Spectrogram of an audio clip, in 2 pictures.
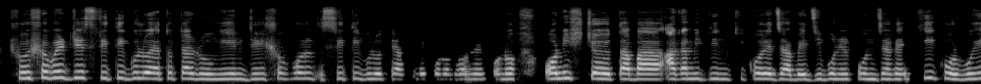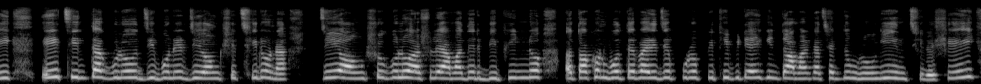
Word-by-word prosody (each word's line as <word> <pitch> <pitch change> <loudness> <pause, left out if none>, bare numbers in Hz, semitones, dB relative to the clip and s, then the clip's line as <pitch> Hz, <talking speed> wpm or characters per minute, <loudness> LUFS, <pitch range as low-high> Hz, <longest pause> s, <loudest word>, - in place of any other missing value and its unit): শৈশবের 295 +2 +2
যে 305 - +3
স্মৃতিগুলো 285 -1 -3
এতটা 270 0 -3 0.2
রঙিন 245 +1 0
যে 250 - -3 0.2
সকল 265 +1 -4 0.3
স্মৃতিগুলোতে 255 -2 -4
আসলে - - -9
কোনো 240 -1 -4
ধরনের 240 0 -4
কোনো 245 0 0 0.4
অনিশ্চয়তা 265 -2 +3
বা 240 0 +7 0.3
আগামী 255 +1 0
দিন 255 -1 -4
কি - - -17
করে 255 -1 +5
যাবে? 235 -1 +2 0.2
জীবনের 245 0 -1
কোন 250 -1 -1
জায়গায় 245 0 -1
কি 310 0 -3
করব? 240 -3 +3 0.2
এই 295 - +2 0.5
এই - - +5
চিন্তাগুলো 310 -2 +2 0.2
জীবনের 300 +1 -2
যে 295 - +1
অংশে 275 0 -6
ছিল 310 +1 -4 0.2
না। 245 - +3 0.4
যে 310 +1 -1 0.2
অংশগুলো 310 +3 -2
আসলে 290 +1 -2
আমাদের 275 +1 0
বিভিন্ন 310 +4 -3 0.4
আ - - +5
তখন 320 +3 +3
বলতে 305 0 +1
পারি 300 -1 +5
যে 310 - 0
পুরো 310 -1 -2
পৃথিবীটাই 305 0 -2
কিন্তু 295 -1 -3
আমার 270 0 0
কাছে 270 +1 -3
একদম 290 +2 -5
রঙিন 280 +2 -1
ছিল। 230 - -6 0.2
সেই 305 +4 -2
275 Hz, 155 wpm, -23 LUFS, 250-300 Hz, 0.5 s, বা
